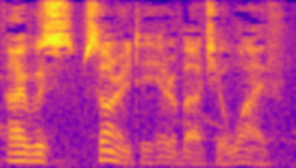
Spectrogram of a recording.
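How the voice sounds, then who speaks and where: An actor in a radio drama playing a polite, understated, kindly detective. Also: male voice, on the low side, fairly quick, slight background noise, lightly acted. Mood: reserved. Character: courteous, reserved, kindly male police detective.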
